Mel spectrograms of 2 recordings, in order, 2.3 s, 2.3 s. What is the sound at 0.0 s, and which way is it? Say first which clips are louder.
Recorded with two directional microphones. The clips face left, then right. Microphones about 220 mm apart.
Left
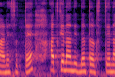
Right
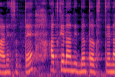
A woman's voice: left 4 dB; 40° left (ahead or behind).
